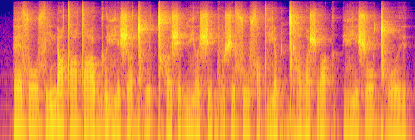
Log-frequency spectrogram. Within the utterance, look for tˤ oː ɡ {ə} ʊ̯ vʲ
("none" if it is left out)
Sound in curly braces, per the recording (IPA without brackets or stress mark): ɯ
